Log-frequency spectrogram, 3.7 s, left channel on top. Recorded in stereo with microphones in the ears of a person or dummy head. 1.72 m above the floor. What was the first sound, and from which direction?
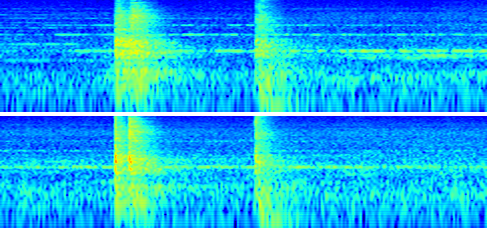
A cupboard door, 70° right (ahead or behind).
